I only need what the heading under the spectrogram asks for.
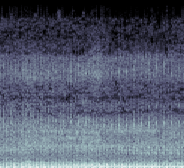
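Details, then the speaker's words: Gilera DNA single-cylinder on the stand at idle, upgraded to a newer metal-slide carb with higher jets and a new thicker fuel line, custom air box fitted but not yet seated: an even, steady putter with no misses or knocks. It runs okay-ish and idles normally. "so guys the air box is on it's not seated correctly yet but it's there we're just checking for air delivery currently it works okay-ish"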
